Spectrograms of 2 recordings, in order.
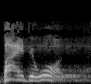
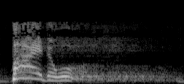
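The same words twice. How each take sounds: First: Said in the usual way. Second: Slow emphatic. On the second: Shown as a demonstration.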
